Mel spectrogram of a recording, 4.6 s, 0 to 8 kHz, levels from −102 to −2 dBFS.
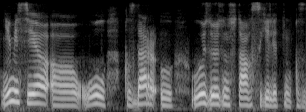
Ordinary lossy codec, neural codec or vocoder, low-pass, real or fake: none; none; 7.2 kHz; real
